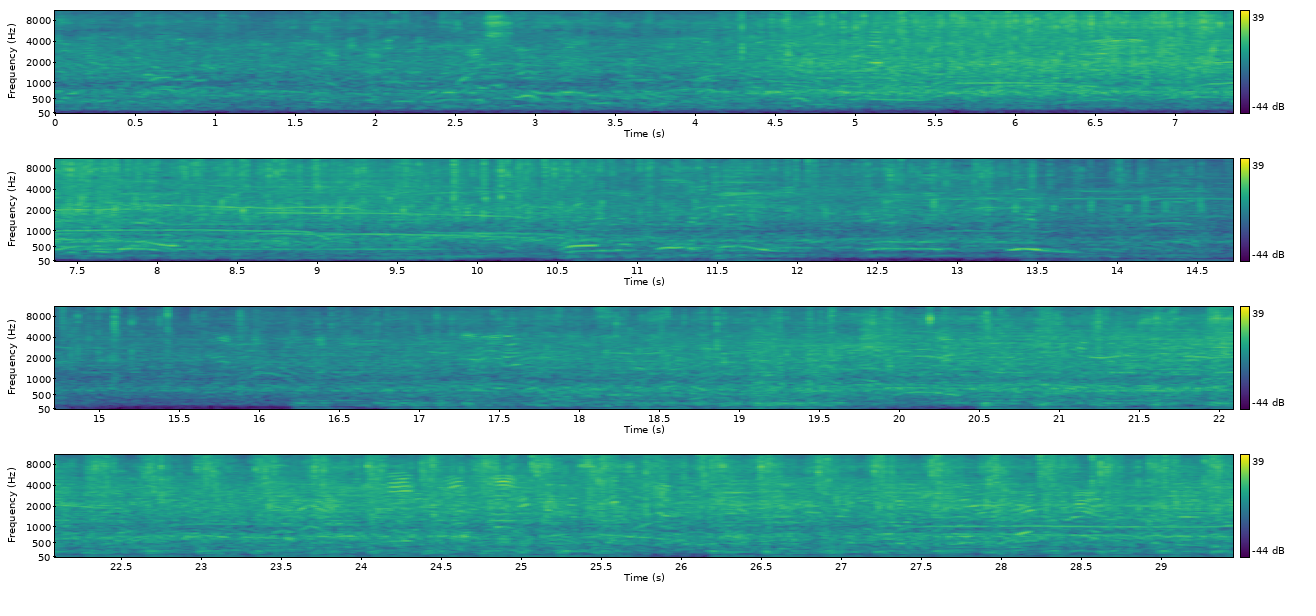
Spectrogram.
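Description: A marching band plays brass music in the stands.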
